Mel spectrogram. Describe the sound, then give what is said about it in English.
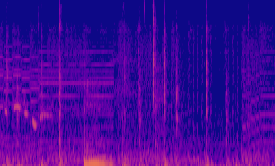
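Fingers typing a search query on a computer keyboard, producing many quick, light key clicks in an uneven stream. The clicks stay faint and scattered, and no talking is heard. “Let me just type stroboscopic hallucination Vimeo into Google.”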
